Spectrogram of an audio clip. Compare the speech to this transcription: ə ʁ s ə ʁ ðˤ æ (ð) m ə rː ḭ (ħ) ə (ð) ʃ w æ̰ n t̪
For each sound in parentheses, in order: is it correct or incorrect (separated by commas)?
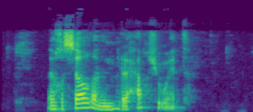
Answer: correct, correct, incorrect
